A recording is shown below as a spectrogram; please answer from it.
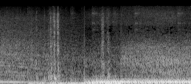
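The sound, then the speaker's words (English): Car engine revving hard during high-speed drifting, a loud, continuous motor drone whose note steps up partway through. “Ready for some high-octane drifting?”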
